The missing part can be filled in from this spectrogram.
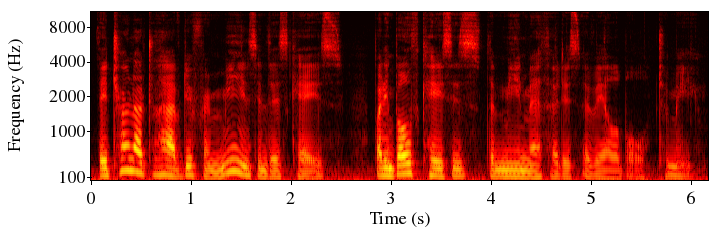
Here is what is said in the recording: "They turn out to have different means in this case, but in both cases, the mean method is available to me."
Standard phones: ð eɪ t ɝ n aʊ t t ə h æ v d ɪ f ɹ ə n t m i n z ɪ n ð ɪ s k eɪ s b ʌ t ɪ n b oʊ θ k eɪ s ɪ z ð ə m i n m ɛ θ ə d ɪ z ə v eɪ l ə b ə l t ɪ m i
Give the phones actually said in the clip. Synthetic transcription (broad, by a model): ð eɪ t ɝ n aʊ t t ə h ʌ v d ɪ f ɹ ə n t m i n z ɪ n ð ɪ s k eɪ s b ʌ t ɪ n b oʊ θ k eɪ s ɪ z ð ə m i n m ɛ θ ə d ɪ z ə v eɪ l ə b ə l t ɪ m i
